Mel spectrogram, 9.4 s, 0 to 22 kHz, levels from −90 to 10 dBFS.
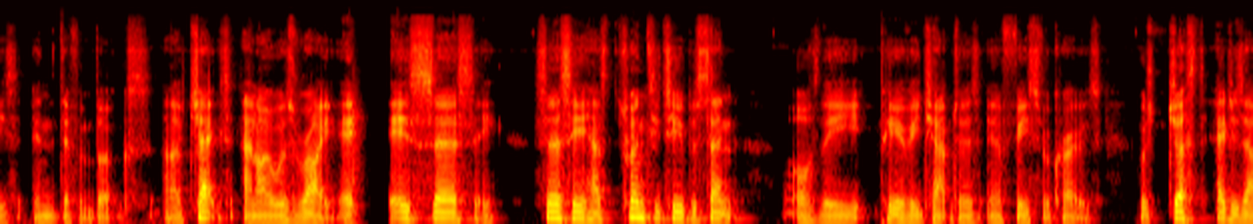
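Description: At 2.64 s, just after "and I was right", the speech stops for about 0.29 s. This is a call audio freeze. A short fading buzz or hiss trails off into about 170 ms of silence. Delayed packets likely drained the jitter buffer. The speech then resumes where it left off, with nothing lost.

From 8.56 to 9.38 s there is a jitter buffer speed-up. The speech runs at about 122% speed with unchanged pitch. It sounds rushed. The receiver trimmed many tiny pitch-period slices, roughly a fifth of a second in total, to shed the built-up delay.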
